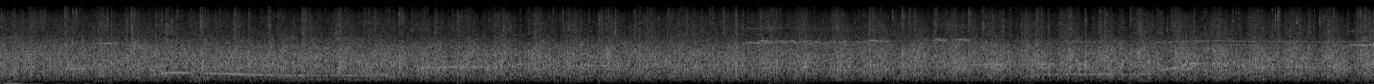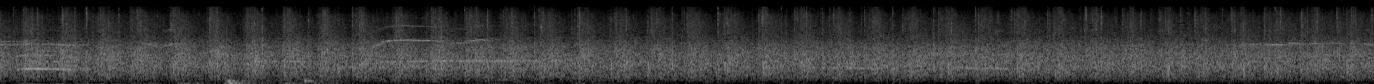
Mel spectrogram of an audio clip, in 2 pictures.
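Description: People in a crowd cheer and whistle.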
